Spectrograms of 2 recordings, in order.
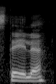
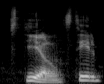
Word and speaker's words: stele: Because in Italian it's stele, but I don't think it's... Steel, okay. A steel that the bandits were protecting with their lives.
